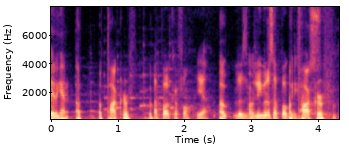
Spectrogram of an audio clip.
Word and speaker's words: apócrifo: Apócrifo, yeah. Ap- Los libros apócrifos. Apocrypho? Apócrifo. I think it's apocryphus. or something. Apocryphy?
